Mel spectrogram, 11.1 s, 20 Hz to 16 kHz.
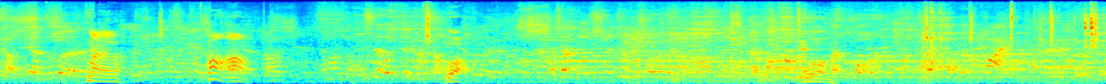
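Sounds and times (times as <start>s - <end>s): cutlery clicking on plates: 9.2s - 11.0s.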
